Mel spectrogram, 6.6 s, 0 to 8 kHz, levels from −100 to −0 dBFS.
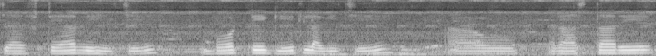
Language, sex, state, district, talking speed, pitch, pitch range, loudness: Odia, female, Odisha, Sambalpur, 100 wpm, 150 Hz, 145-165 Hz, -18 LUFS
